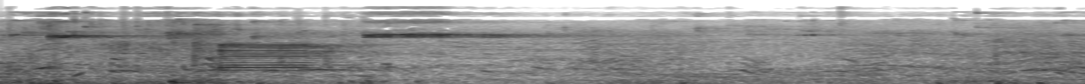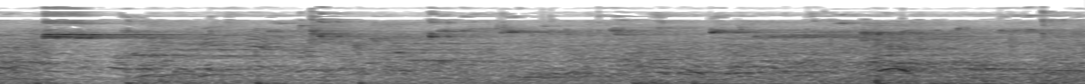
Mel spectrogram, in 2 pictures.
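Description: Indoor basketball game sounds: a basketball dribbling on a hardwood court, sneakers squeaking in a few short high chirps, and indistinct calls from players and spectators in a large gym.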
